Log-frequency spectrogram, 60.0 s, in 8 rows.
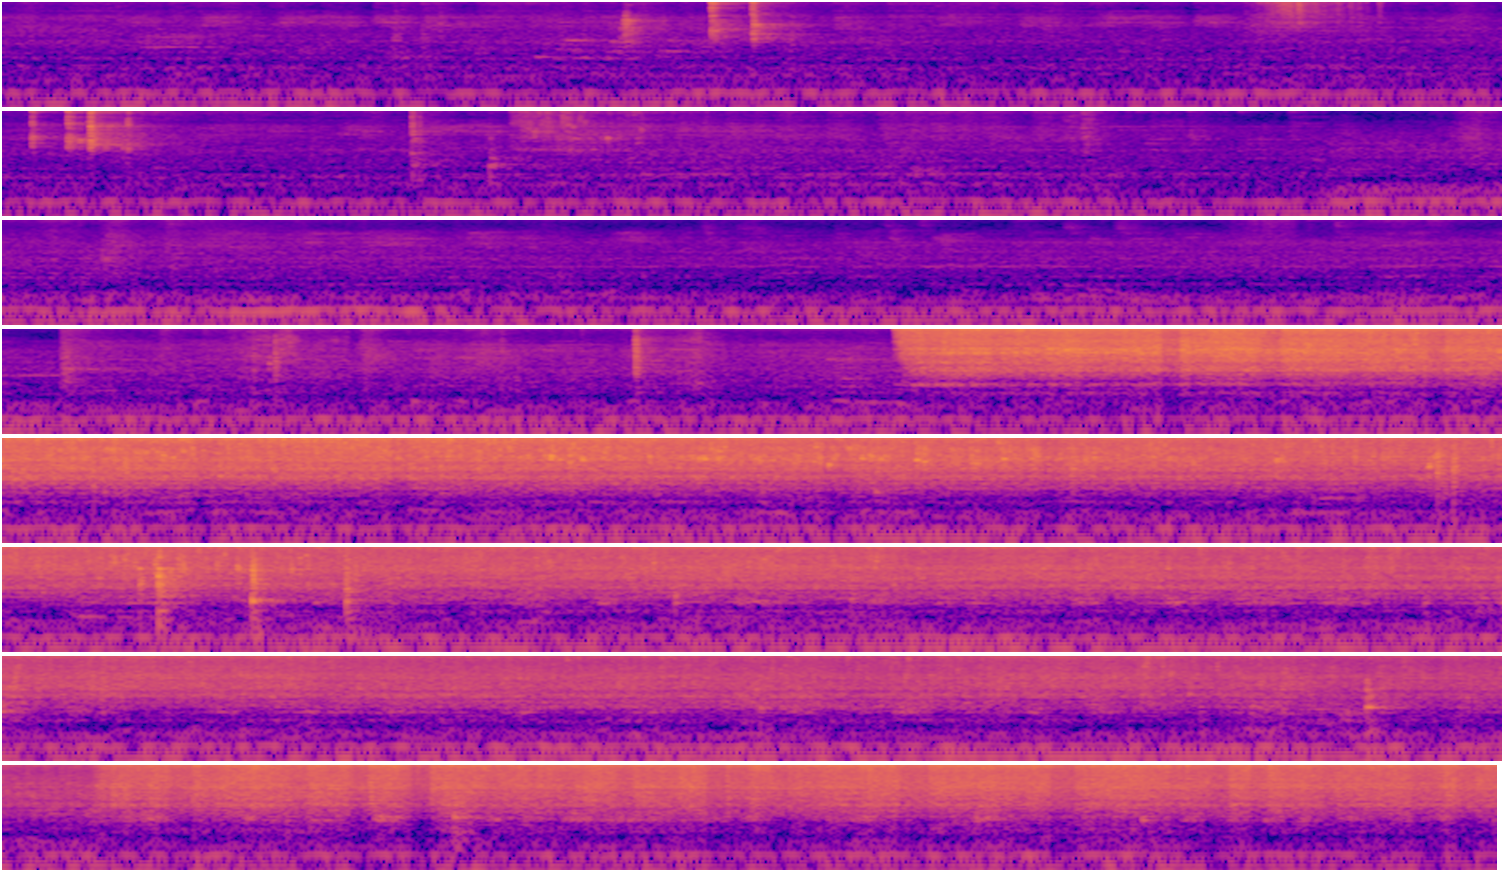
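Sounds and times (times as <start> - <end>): paste sizzling in hot oil: 27.0 - 51.1, 52.1 - 59.9.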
